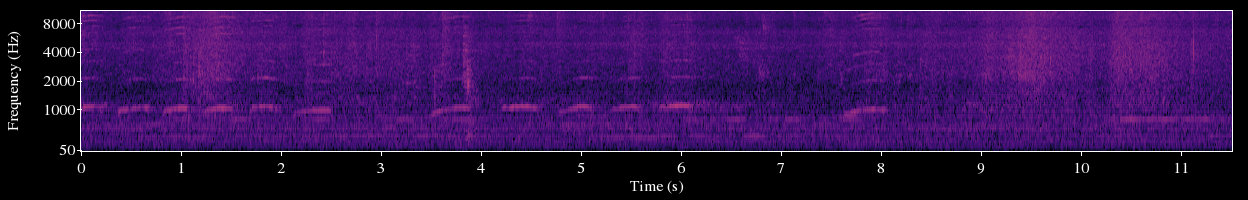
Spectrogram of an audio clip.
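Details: A big young monkey gives repeated short, rising, whistled cries, calling its mother for help.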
